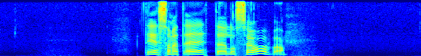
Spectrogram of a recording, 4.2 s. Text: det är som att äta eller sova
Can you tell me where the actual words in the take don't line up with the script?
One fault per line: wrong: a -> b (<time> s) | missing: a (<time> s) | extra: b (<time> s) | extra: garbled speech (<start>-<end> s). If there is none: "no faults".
no faults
